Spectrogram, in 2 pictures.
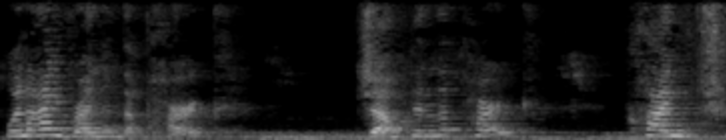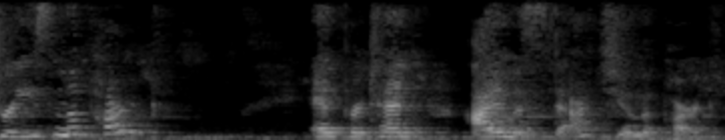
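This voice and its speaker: A woman voicing an excited, curious and affectionate young son in a picture-book read-aloud. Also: sits high, unhurried, background noise. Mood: earnest, wondering.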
